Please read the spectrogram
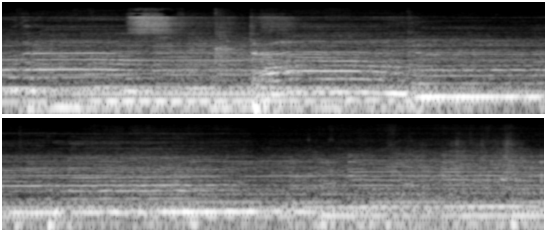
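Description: A live rock trio playing a slow, dreamy post-rock/shoegaze piece. The electric guitar holds long sustained notes over bass guitar and a drum kit, with a cymbal crash about a second in.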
